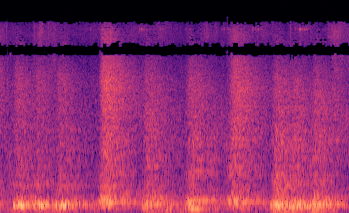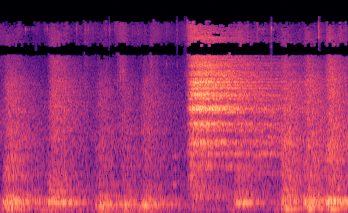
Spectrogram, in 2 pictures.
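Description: Deep drums played live, with heavy, reverberant strokes about once a second in an uneven pattern. A sustained pitched tone sounds over them near the end.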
